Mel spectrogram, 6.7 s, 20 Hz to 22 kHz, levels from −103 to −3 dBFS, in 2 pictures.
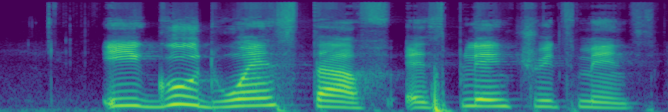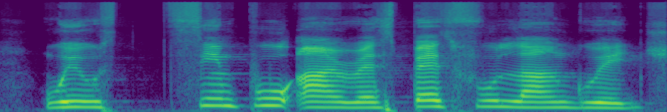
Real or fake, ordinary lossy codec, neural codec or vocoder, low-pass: real; none; none; none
